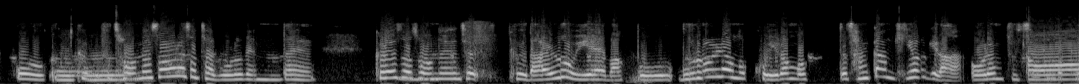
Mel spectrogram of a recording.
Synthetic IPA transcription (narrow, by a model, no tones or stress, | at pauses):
k͈okɯkɯɯt͡ɕʰʌme̞sʰʌuɾe̞sʰʌt͡ɕaɭmoɾɯɡe̞nːɯnde̞ | kɯɾe̞s̬ʰʌt͡ɕʌnɯnt͡ɕekɯnaɭːoɥie̞mak̚k͈omuɾɯɭːjʌnokʰoiɾʌnɡʌkt͈ot͡ɕaŋk͈ankijʌɡiɾaʌɾjʌmpusʰʌ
